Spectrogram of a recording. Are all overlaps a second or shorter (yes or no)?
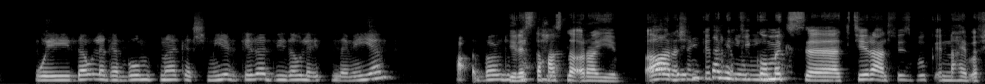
no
